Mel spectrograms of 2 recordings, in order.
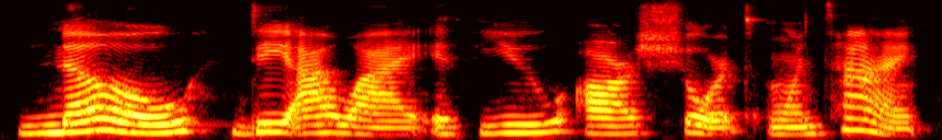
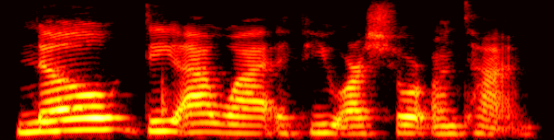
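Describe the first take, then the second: First: It is said at a slow, deliberate pace. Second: It is said at a normal, quicker pace.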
